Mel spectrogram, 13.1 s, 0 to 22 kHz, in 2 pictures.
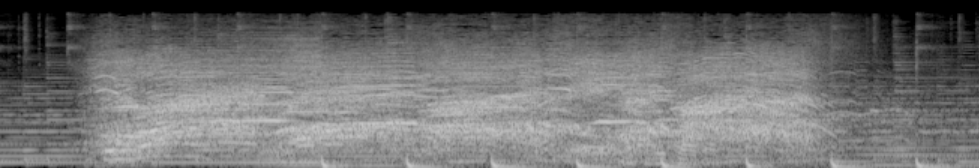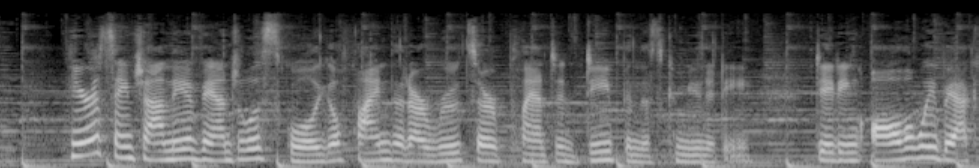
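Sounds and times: background music with steady beat: 0.0s - 13.0s
children shouting and cheering: 0.5s - 6.0s.

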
